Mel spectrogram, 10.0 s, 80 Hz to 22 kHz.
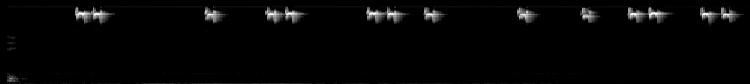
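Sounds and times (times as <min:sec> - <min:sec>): high-pitched fox call squeaks: 0:01.0 - 0:01.5, 0:02.8 - 0:03.0, 0:03.6 - 0:04.1, 0:04.9 - 0:06.0, 0:06.9 - 0:07.2, 0:07.8 - 0:09.9.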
